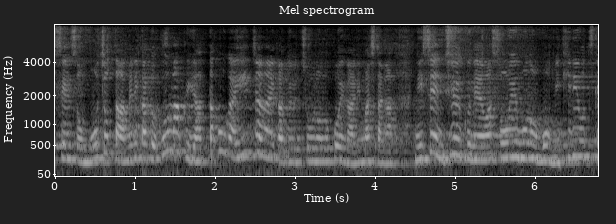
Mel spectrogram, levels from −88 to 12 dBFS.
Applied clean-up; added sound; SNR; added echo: neural separator model SepFormer DNS4.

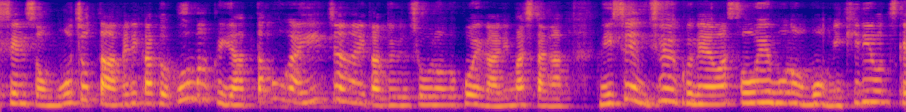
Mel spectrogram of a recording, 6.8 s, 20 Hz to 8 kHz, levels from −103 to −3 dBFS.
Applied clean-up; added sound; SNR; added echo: neural mask model DeepFilterNet 3.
